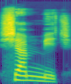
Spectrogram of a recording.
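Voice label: "сяммич", Komi, female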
